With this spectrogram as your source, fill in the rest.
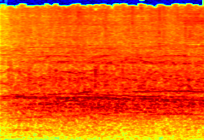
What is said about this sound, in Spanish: Aplauso para nuestro presidente Díaz-Canel, que se encuentra aquí.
